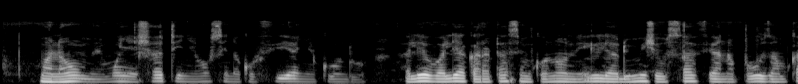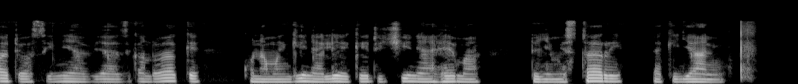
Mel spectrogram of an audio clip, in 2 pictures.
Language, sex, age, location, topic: Swahili, male, 18-24, Mombasa, agriculture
